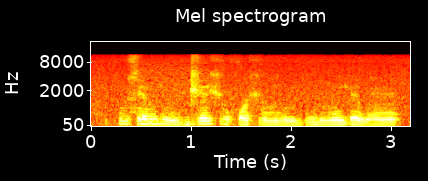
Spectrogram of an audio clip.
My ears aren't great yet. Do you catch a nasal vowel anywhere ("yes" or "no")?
yes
